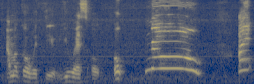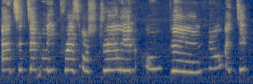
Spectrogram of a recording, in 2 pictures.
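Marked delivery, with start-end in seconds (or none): 1.7-7.5 high, loud wail of dismay at her own mistake; real panic over a wrong button, voice shooting up; dismayed cry. Real, not acted. She wails to the viewers after pressing the wrong quiz answer, high and dismayed.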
